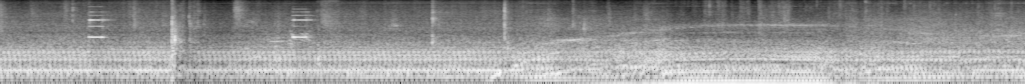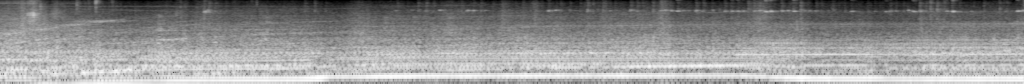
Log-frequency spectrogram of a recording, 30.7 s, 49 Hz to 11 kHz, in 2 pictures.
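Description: Loud interior sound of a 2007 Orion VII hybrid bus under way: a steady deep drone from its Cummins ISB diesel engine that shifts in level a few times, with the whine of the BAE HybriDrive electric drive rising and falling in pitch as the bus speeds up. Two short electronic beeps sound in the first few seconds.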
